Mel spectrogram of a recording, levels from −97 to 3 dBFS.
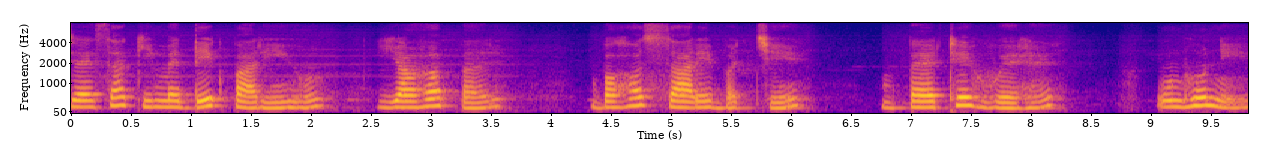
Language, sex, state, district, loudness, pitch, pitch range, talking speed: Hindi, female, Uttar Pradesh, Jyotiba Phule Nagar, -16 LUFS, 205 Hz, 190-240 Hz, 100 wpm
